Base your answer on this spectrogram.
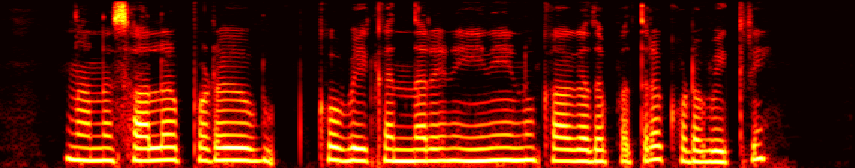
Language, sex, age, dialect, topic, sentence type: Kannada, female, 18-24, Central, banking, question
